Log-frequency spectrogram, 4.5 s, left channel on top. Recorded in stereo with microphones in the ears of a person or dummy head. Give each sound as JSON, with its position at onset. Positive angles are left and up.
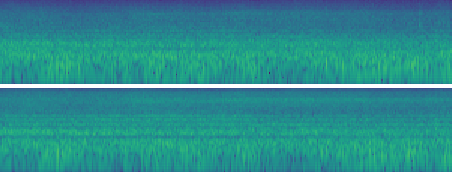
{"t": 0.0, "sound": "an aircraft", "side_deg": -60}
